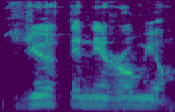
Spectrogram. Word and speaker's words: Deuteronomy: Deuteronomy in Visayan pronunciation. Deuteronomy.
